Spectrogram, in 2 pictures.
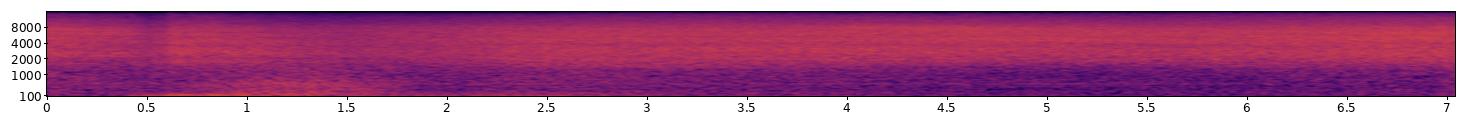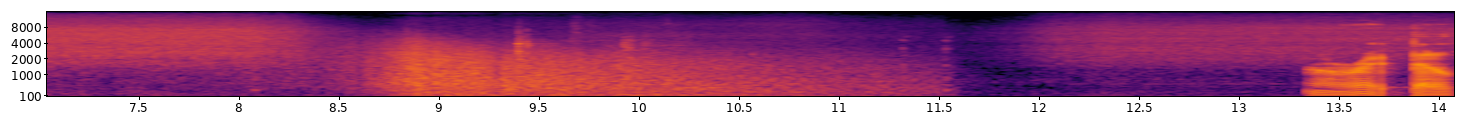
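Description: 11-inch guns of the battlecruiser Zealous in the naval video game Ultimate Admiral: Dreadnoughts: a deep booming salvo with a rolling rumble, over low steady noise, with a voice talking near the end.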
